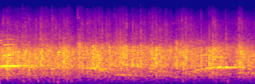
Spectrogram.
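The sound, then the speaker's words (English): A church audience claps steadily during a bilingual sermon, a dense, sustained wash of many hands applauding together without pause, fairly loud throughout. “Clap your hands alguien today. Aplaude sus manos esta noche.”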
